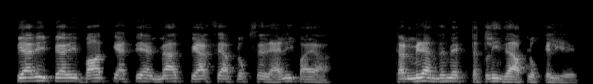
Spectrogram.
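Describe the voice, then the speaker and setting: Speaking at a moderate pace, a man has a fairly high pitch, a bright, sharp tone and ordinary pitch variation. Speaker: network marketing leader. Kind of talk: motivational webinar talk. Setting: online webinar. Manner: animated, exhorting; blunt.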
